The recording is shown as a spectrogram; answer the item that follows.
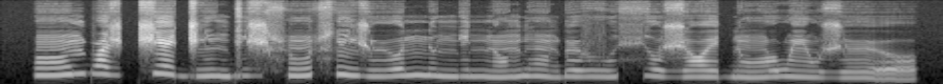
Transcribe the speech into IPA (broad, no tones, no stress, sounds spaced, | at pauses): õ b ɑ ʒ t͡ʃ ɛ d͡ʒ ĩ ɡ i ʒ ɬ ũ ɬ ĩ ʒ ʉ o̯ n u ɲ i n õ ɡ õ ɠ ø v u ç o ʒ ɔ e̯ ɗ ũ o̯ w ẽ w ʒ ø o̯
